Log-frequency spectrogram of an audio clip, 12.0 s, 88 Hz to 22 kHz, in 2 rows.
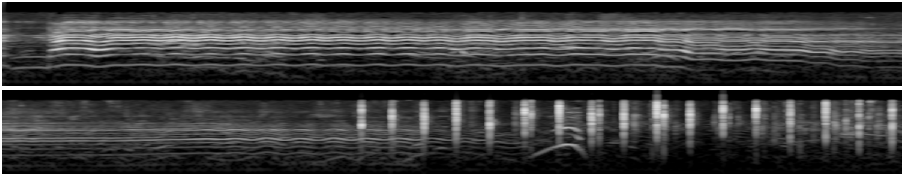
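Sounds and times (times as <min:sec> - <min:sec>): people clapping: 0:08.2 - 0:12.0.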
